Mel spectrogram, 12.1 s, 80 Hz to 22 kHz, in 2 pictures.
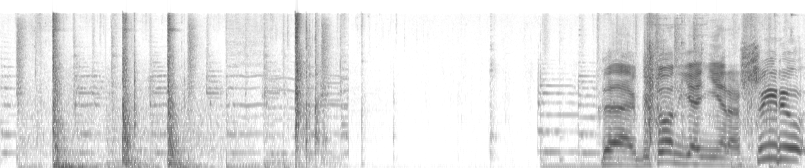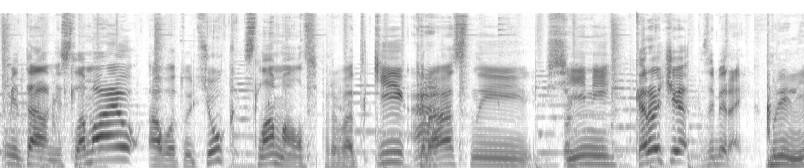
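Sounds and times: background music: 0.0s - 2.7s, 4.0s - 12.0s.

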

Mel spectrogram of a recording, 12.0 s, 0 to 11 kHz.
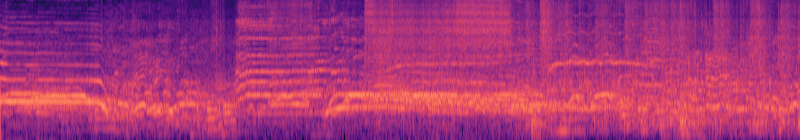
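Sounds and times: crowd cheering and whooping: 0.0s - 2.0s, 3.6s - 12.0s.

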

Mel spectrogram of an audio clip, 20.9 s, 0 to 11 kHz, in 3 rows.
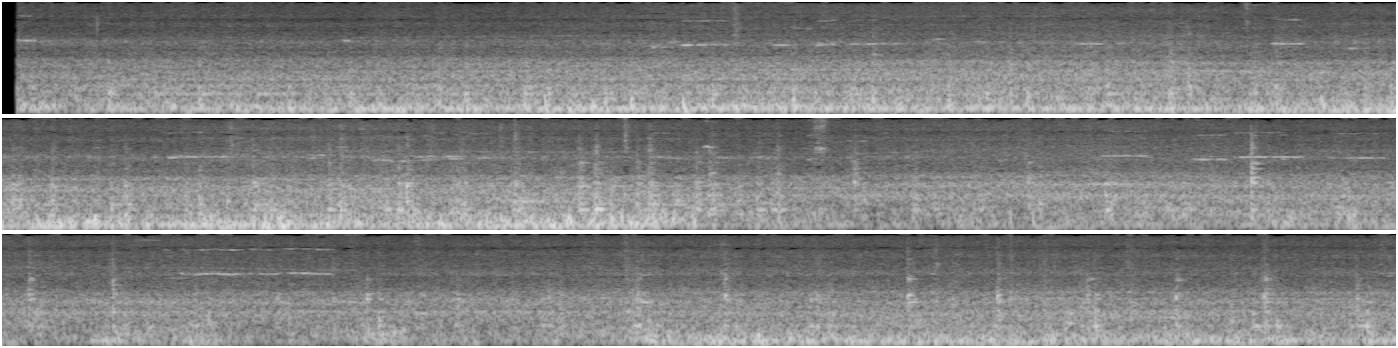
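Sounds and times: diesel engine under load: 0.1s - 20.9s
steel tracks clanking: 0.1s - 20.9s.

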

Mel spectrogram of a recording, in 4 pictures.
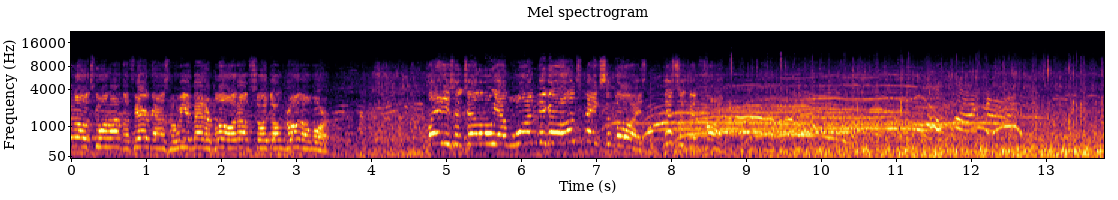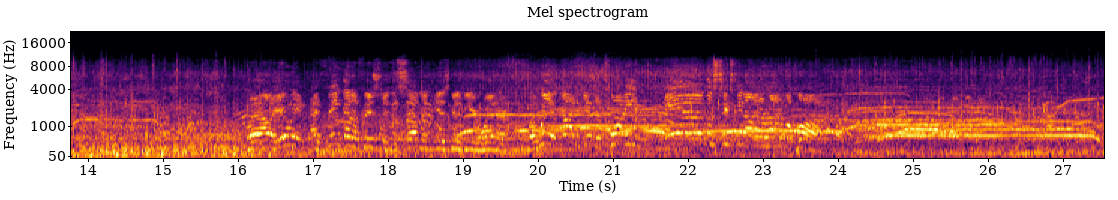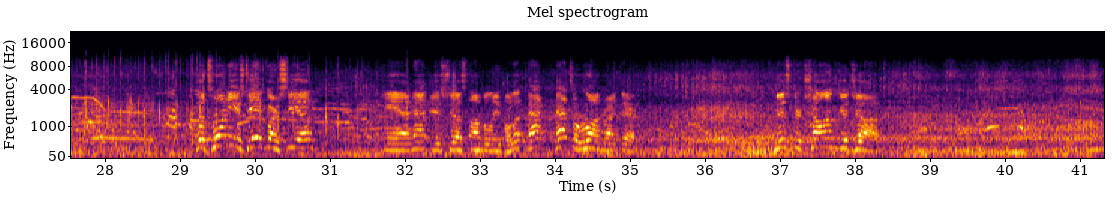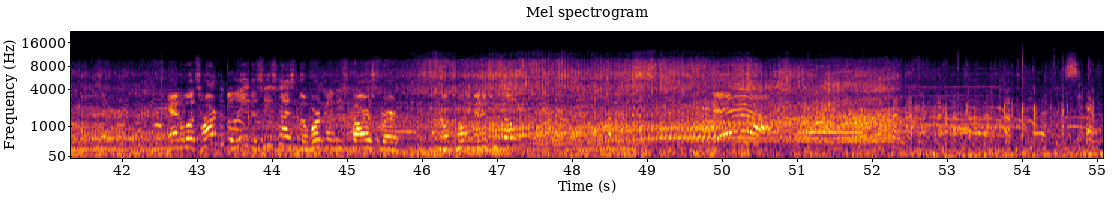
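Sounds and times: race car engines rumbling: 0.0s - 55.0s
crowd cheering: 7.1s - 32.6s, 38.6s - 42.6s, 43.4s - 55.0s
long held whoop: 7.7s - 12.8s, 19.7s - 28.8s, 51.0s - 54.4s.

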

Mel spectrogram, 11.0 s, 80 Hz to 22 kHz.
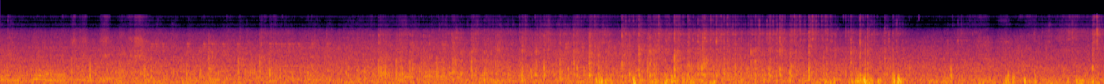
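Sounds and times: wind rumbling on microphone: 4.9s - 11.0s.

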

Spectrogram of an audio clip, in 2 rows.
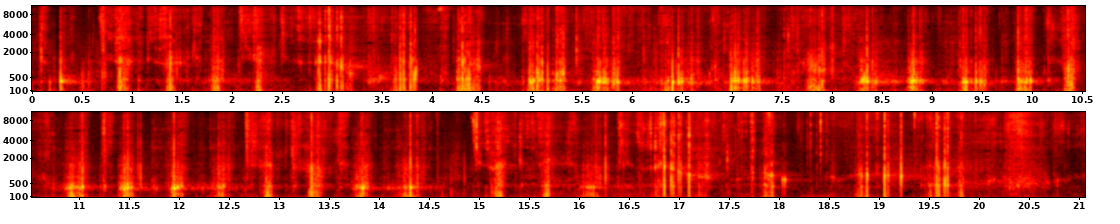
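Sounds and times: ice cubes crunching: 0.0s - 21.0s.

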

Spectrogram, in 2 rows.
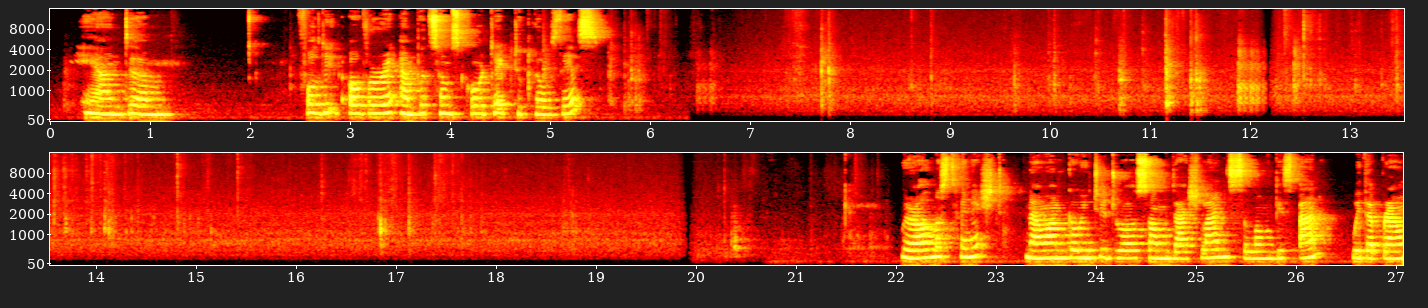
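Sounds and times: hands handling cardstock and tape: 9.6s - 15.6s, 16.2s - 17.9s.

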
